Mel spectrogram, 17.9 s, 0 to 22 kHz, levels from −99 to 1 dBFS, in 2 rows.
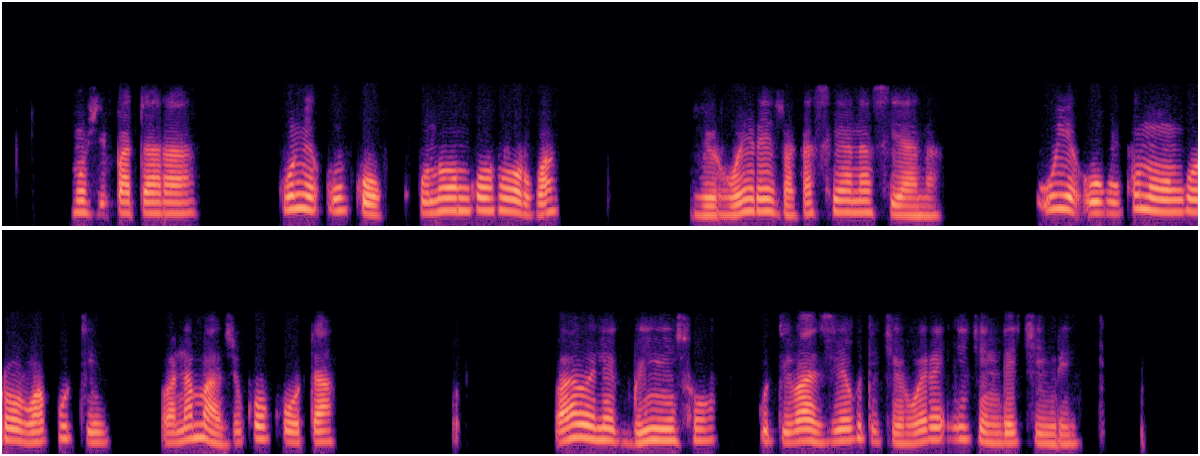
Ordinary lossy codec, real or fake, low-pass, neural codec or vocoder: Opus, 32 kbps; fake; 5.4 kHz; vocoder, 44.1 kHz, 80 mel bands, Vocos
